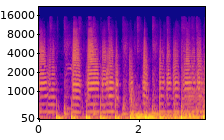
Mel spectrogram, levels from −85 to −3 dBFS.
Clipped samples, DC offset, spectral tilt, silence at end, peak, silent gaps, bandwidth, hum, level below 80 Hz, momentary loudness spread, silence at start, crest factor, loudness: under 0.1%; under 0.1%; -5.5 dB/octave; 0 s; 0 dBFS; none; 13.5 kHz; none; -18 dBFS; 6 LU; 0 s; 16 dB; -18 LUFS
